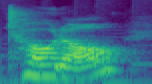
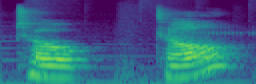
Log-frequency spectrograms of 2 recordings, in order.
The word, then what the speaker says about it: Total: So instead of total, you have total, okay?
